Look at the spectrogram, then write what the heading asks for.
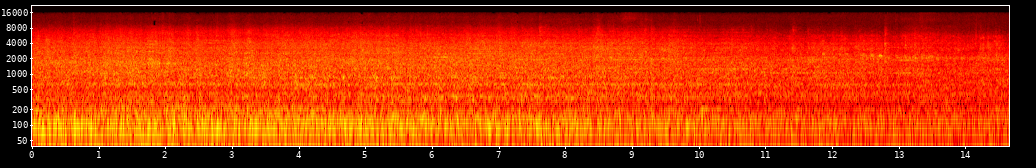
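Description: Double-stack intermodal freight train's well cars rolling past, their steel wheels running on the rails in a steady, loud noise. It grows gradually quieter over the last several seconds as the end of the train goes by.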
